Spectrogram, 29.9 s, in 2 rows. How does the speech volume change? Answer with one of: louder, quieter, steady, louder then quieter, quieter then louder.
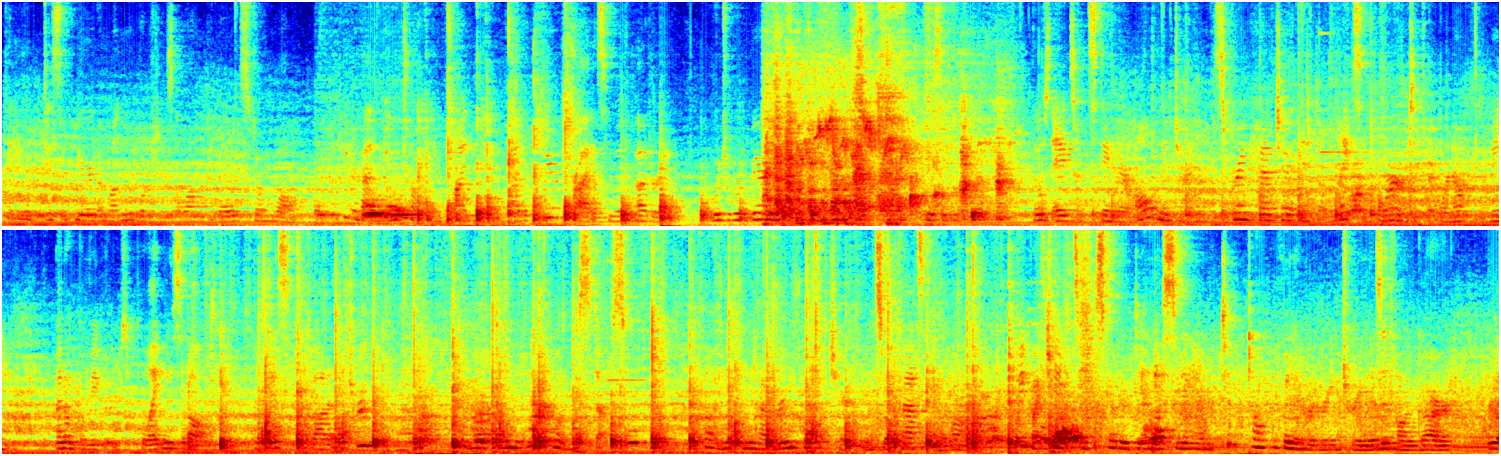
louder.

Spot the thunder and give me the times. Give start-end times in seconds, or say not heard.
not heard.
